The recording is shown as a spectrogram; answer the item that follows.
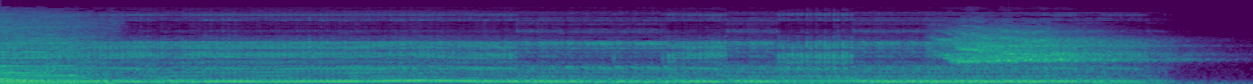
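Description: Electric mini motorcycle riding on asphalt: a steady, slightly wavering hum from its motor, with a louder burst of tyre scrub near the end.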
